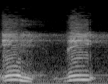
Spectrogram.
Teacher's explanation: حمزہ کو سخت پڑھنا ہے, ہا کے جزم کو ہلانا نہیں ہے, دال کے زیر کو معروف پڑھنا ہے. اہ دی اہ اہ, یہ آواز کا ہلنا یہ غلط ہوگا.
